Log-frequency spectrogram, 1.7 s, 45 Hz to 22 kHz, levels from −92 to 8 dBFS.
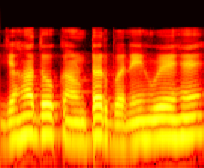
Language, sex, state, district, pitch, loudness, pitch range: Hindi, male, Jharkhand, Ranchi, 145 Hz, -16 LUFS, 125-155 Hz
